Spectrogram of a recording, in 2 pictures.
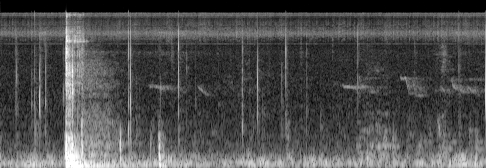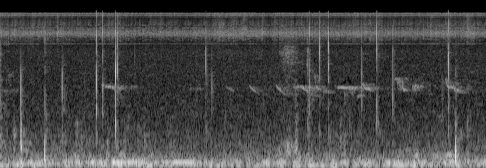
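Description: Birds chirping in short, repeated calls. A loud thump comes about a second in, and faint scattered clicks run throughout.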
